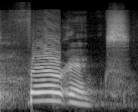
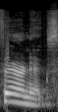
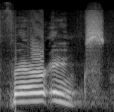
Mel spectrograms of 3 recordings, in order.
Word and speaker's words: pharynx: This next word, most people mispronounce, but the correct pronunciation is pharynx. See the not pharynx, pharynx.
